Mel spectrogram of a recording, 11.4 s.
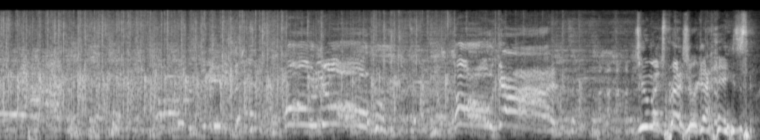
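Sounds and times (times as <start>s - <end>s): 
audience applause: 0.0s - 7.6s
laughter: 2.4s - 4.1s, 8.4s - 11.3s
speech: 9.8s - 11.3s.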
